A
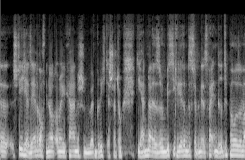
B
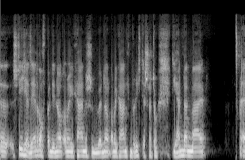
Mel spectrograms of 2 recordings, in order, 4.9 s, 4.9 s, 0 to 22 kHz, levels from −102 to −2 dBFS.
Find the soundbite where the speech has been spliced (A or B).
A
